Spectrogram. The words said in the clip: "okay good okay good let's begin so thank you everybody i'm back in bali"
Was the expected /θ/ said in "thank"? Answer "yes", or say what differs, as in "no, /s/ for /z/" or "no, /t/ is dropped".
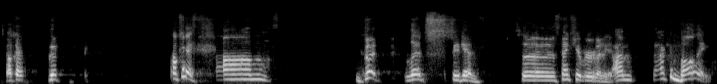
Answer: yes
